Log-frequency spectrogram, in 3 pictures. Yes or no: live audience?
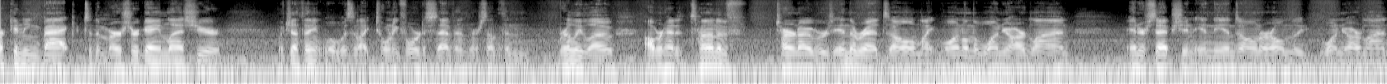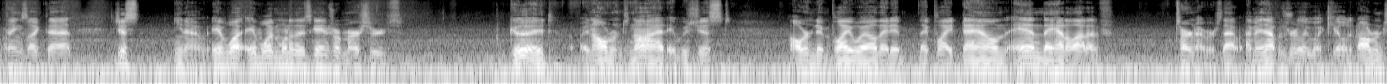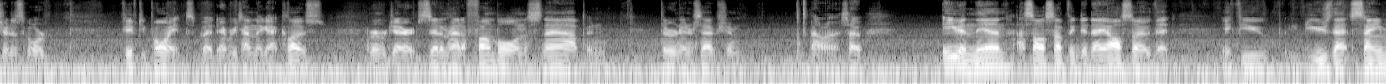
no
